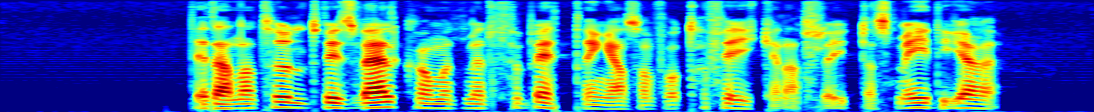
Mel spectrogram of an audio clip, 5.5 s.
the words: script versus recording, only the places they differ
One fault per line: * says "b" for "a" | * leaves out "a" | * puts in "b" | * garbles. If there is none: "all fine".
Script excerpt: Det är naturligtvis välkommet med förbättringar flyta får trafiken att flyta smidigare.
* says "som" for "flyta"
